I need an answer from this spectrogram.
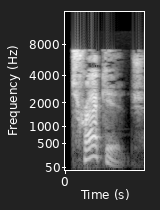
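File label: "trackage", British English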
